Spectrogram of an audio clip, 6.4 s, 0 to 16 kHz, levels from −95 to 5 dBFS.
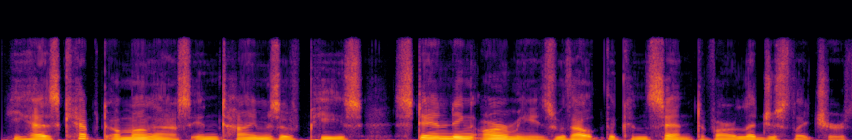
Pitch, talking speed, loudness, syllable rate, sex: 135 Hz, 160 wpm, -17 LUFS, 4.6 syllables/s, male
